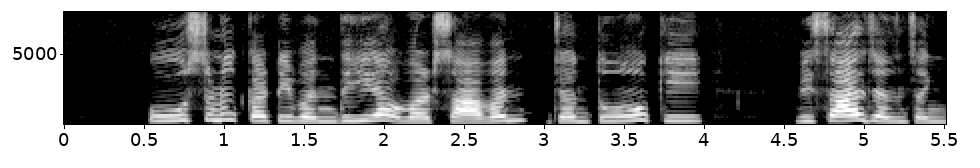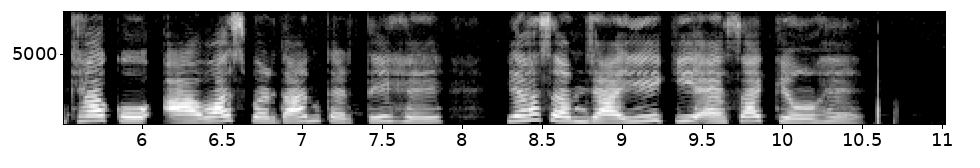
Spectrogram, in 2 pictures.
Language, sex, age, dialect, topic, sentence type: Hindi, female, 18-24, Hindustani Malvi Khadi Boli, agriculture, question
